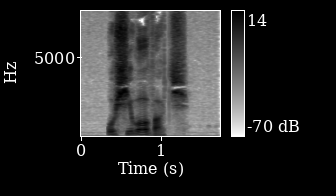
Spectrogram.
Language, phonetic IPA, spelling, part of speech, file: Polish, [ˌuɕiˈwɔvat͡ɕ], usiłować, verb, Pl-usiłować.ogg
